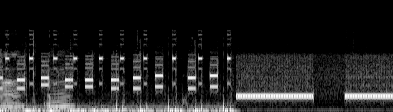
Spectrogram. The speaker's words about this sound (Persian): خب بزنین یه شماره دیگه بگیرم ببینم دیگه با کی میشه حرف زد.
